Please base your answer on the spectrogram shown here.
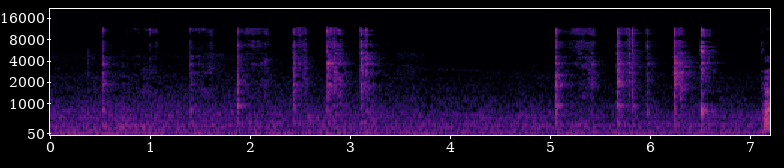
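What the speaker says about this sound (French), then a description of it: "Je vous conseille de mélanger de temps en temps, mais à feu très très doux" Metal utensil clinking against a pan while a homemade hair gel is stirred over very low heat, a series of sharp ticking taps in two bursts over a low background hum, no talk.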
